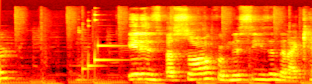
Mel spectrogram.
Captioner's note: notification chiming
